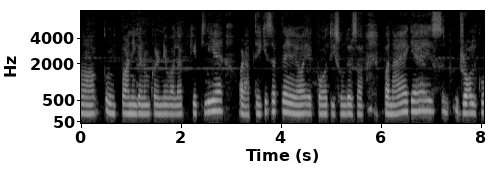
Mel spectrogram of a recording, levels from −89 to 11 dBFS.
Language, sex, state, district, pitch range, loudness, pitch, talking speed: Hindi, male, Bihar, Darbhanga, 195-230 Hz, -33 LUFS, 200 Hz, 185 wpm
